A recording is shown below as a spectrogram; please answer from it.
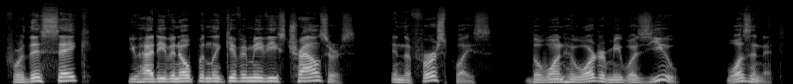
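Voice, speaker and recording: A man's voice: medium pitch, animated, normal speed, no room sound, clean studio sound, close to an everyday voice. A man voicing a giant, boisterous ancient king spirit in an audio drama, hearty and blunt in manner. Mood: argumentative. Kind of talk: fan audio drama acting.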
